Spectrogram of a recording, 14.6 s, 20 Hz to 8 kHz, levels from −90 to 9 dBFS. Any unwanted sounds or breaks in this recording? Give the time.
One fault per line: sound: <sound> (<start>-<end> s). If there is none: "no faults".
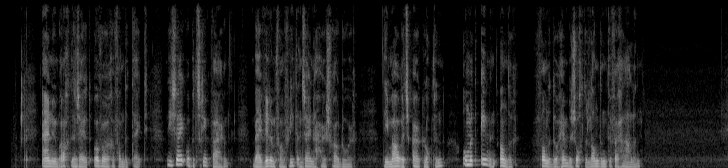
no faults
